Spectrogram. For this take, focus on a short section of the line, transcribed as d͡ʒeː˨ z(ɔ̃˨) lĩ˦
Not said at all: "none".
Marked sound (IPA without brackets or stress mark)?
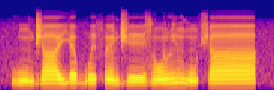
ɔ̃˧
